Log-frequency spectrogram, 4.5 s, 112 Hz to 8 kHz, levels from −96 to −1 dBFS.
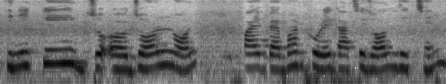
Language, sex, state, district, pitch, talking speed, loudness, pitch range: Bengali, female, West Bengal, Alipurduar, 260 Hz, 160 wpm, -14 LUFS, 245-285 Hz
